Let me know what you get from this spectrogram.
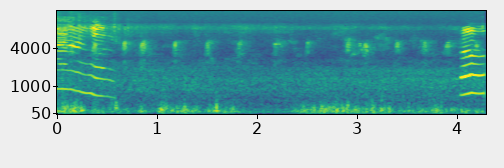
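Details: Amputee stray kitten with troubled eyes, hungry, meows twice: a descending wail at the start and a sharp rising one at the very end, separated by rustling and soft bumps with a repeated high chirping in the background.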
